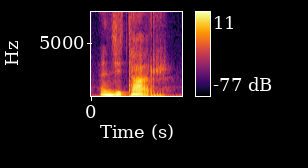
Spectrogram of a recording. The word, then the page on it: gitarr: /jɪˈtar/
